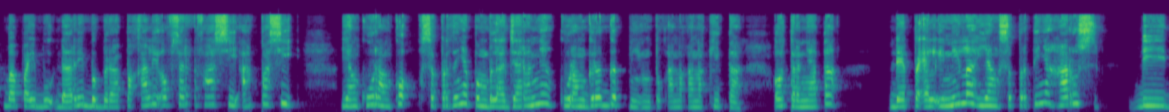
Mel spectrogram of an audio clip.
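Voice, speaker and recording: A woman's voice: fairly high pitch, normal speed, darkish tone. A woman speaking as a teacher, explaining material to fellow educators in a conversational, respectful presentation style. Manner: conversational, repeatedly addressing listeners with respectful terms.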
